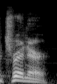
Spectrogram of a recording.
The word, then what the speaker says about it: Treiner: It's Trinner. Yeah, so it's Czech. It's Trinner. It used to have the nice little accent over the I. – You need two N's, though. It's got to be two N's for Trinner. They spell your name wrong.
